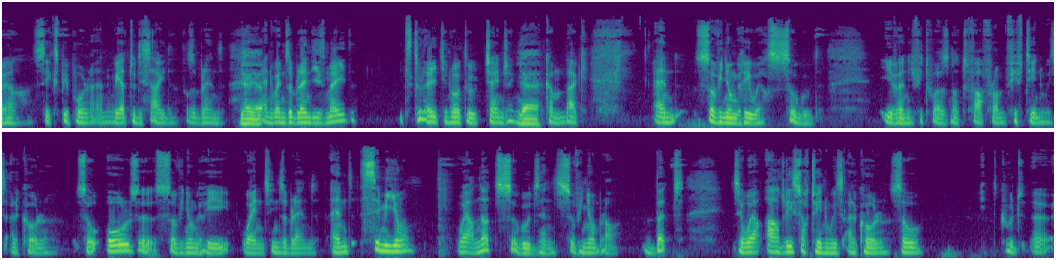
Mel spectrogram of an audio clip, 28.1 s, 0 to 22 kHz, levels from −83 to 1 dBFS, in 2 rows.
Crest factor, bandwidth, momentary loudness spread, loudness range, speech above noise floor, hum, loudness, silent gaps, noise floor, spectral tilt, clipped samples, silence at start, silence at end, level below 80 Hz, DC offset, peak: 20 dB; 15 kHz; 16 LU; 5 LU; 44 dB; none; -20 LUFS; none; -64 dBFS; -4.5 dB/octave; under 0.1%; 0 s; 0 s; -56 dBFS; under 0.1%; -2 dBFS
